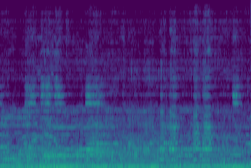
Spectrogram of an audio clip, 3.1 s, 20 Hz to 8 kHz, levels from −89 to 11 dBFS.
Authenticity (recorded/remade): remade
